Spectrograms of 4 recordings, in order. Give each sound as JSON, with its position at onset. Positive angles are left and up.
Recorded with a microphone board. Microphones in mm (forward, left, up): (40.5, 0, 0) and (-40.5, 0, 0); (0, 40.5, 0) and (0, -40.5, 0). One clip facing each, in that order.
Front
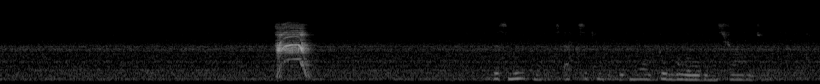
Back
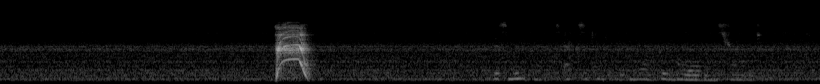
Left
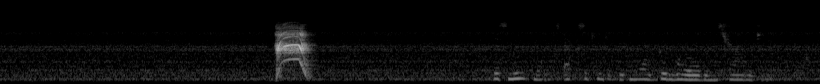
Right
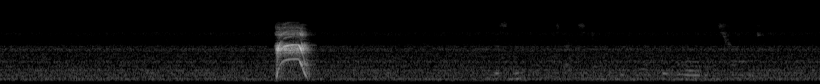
{"t": 2.8, "sound": "a drill", "azimuth_deg": -160, "distance_m": 1.1}
{"t": 4.9, "sound": "a woman speaking", "azimuth_deg": 70, "distance_m": 1.7}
